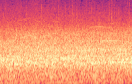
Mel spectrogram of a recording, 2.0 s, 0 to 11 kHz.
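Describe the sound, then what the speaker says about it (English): A cricket stadium crowd at an India versus New Zealand T20 international roars and applauds before the first ball, a dense, steady wall of cheering with no pauses. "this crowd is already making it hard for me to be heard"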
